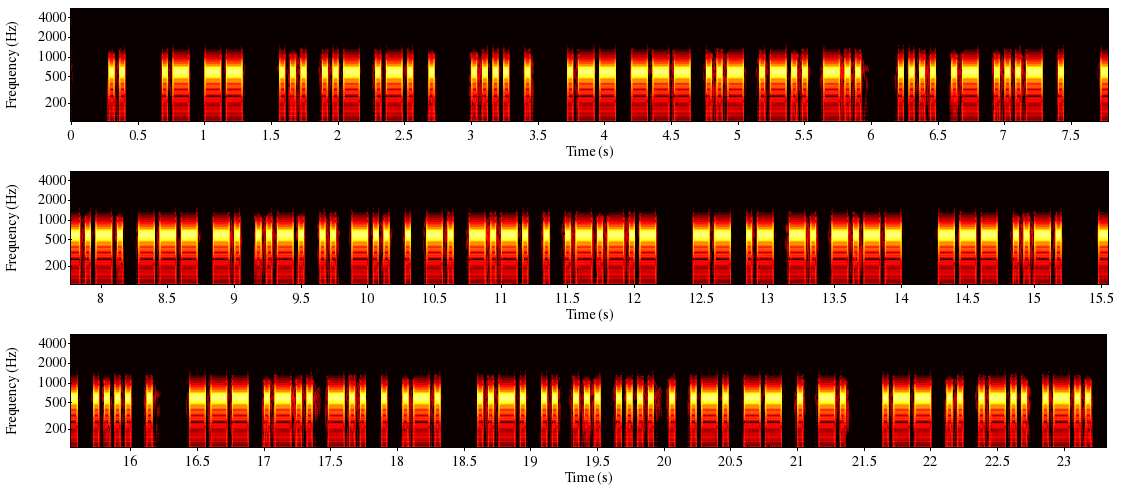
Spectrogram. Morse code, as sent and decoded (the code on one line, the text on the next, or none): .. / .- -- / ... ..- .-. / .... / .-- --- ..- .-.. -.. / .... .- ...- . / -.-. --- -. ..-. .. -.. -. -.-. .-.-.- / -- .- -. -.-- / --- ..-. / - .... / --- .-.. -.. .-. / ..-. .. ... .... .-. -- . -. / .-- .. .-.. .-..
I AM SURE HE WOULD HAVE CONFIDENCE. MANY OF THE OLDER FISHERMEN WILL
